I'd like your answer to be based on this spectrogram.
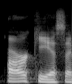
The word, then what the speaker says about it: Arceus: Arceus, I believe, yeah.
